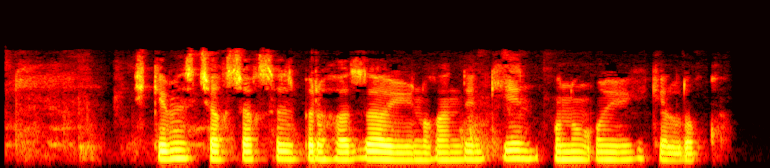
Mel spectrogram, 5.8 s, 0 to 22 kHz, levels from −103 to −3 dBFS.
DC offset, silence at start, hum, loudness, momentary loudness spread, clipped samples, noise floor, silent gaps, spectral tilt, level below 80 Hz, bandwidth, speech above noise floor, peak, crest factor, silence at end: under 0.1%; 0.1 s; none; -22 LUFS; 10 LU; under 0.1%; -45 dBFS; none; -6 dB/octave; -62 dBFS; 7.6 kHz; 23 dB; -4 dBFS; 18 dB; 0.4 s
